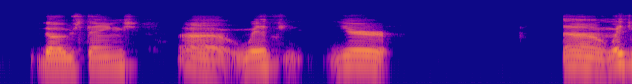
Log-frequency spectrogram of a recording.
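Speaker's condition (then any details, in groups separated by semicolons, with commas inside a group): Cerebral palsy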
